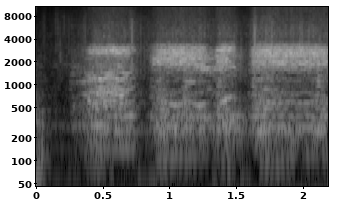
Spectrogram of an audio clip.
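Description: Background music with a choir singing sustained, wavering notes.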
